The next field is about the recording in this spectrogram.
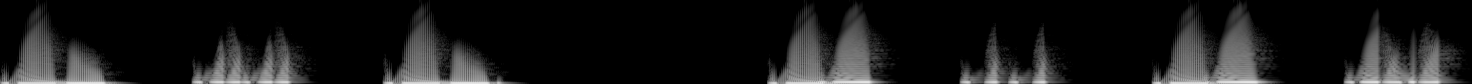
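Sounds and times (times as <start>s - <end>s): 
G#m bass with complex electro synths: 0.0s - 1.2s, 2.0s - 2.9s, 3.9s - 5.0s, 7.7s - 8.7s, 9.6s - 10.5s, 11.6s - 12.6s, 13.5s - 14.4s.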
